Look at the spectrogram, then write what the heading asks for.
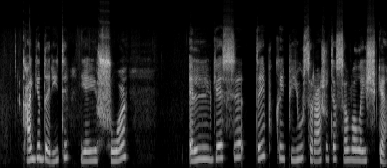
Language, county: Lithuanian, Vilnius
